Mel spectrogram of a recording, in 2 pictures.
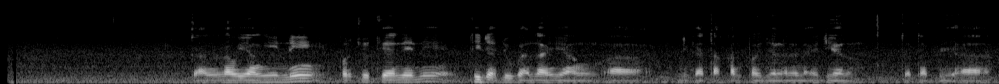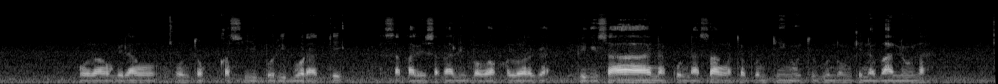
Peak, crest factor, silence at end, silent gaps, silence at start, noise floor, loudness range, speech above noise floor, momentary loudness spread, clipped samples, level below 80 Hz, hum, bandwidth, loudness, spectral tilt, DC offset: -6 dBFS; 20 dB; 0.05 s; none; 0.1 s; -46 dBFS; 7 LU; 20 dB; 23 LU; under 0.1%; -54 dBFS; none; 11 kHz; -27 LUFS; -6.5 dB/octave; under 0.1%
